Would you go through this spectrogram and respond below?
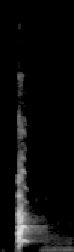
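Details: Girl with Tourette syndrome during a livestream: a brief high-pitched squeak, a short pause, then a sudden loud honk-like vocal burst, an involuntary vocal tic that she says she cannot control.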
